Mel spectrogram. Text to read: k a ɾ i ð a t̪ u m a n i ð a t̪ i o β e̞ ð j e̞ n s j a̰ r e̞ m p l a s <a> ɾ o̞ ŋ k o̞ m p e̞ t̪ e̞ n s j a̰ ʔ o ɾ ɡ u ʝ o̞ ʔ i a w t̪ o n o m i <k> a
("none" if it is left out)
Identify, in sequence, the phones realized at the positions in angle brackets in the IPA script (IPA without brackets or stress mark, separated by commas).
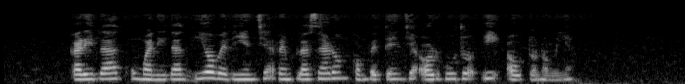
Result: a, none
